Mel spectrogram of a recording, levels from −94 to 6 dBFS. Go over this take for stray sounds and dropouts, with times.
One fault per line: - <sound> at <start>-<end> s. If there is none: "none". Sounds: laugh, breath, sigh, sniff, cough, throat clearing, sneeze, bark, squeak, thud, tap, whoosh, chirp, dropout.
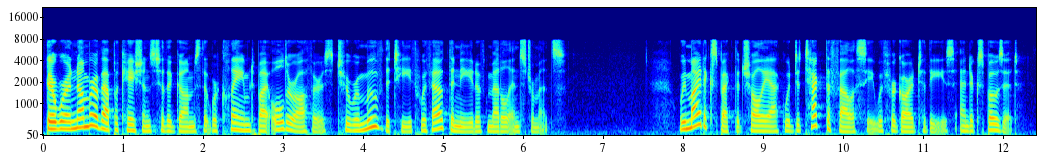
none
